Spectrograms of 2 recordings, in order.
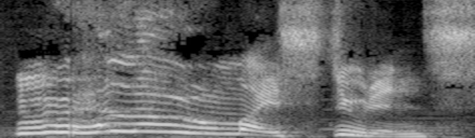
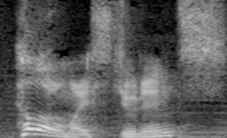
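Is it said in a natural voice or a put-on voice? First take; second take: put-on voice; natural voice. First: It is said in a put-on Monopoly man voice. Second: It is said in a natural voice.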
